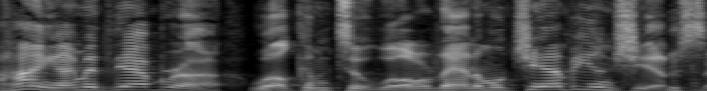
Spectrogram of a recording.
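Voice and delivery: crazy cartoon zebra voice, very high, loud, drawn-out. Recalling the made-up voices done while trying to get work in LA: crazy zebra voice. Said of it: "I'm doing a crazy like".

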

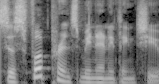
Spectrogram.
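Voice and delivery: plain

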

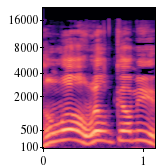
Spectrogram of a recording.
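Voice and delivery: put-on Transylvanian accent. Discussing the 1932 Dracula movie, doing a Dracula Transylvanian accent. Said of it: "It's like the Romanian Transylvanian".

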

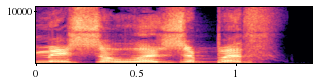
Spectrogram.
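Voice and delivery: loud calling-out voice, high pitched. Quoting what Randy Savage said a lot: Randy Savage voice. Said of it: "something that I know Randy Savage said".

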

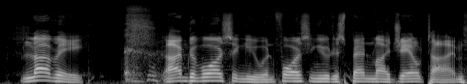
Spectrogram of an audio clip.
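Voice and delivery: purely evil character voice. Redoing a mocking line in the right voice: evil Thurston Howell voice. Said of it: "It's like an evil Thurston Howell".

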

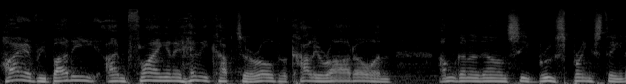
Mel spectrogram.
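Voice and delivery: full put-on American accent, radio host style. Imitating a late-night radio host's show in a put-on american accent. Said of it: "Nicky Horn didn't have an American accent, that's just me".

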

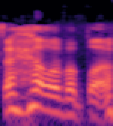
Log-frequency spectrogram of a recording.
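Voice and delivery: mock tearful smiling delivery. Retelling a woman's line from a show: imitating someone fighting back tears. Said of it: "kinda smiles, like she's, like, fighting back tears".

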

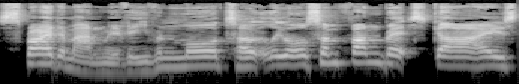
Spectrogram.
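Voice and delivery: parody of cringy marketing voice. Mocking a film's return to cinemas with an extended cut: mock cringy promo voice. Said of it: "with a really cringy, like".

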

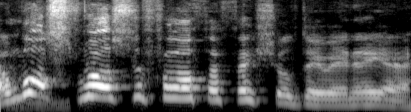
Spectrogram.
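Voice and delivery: very high, octave-up voice. Describing confusion over a sending-off, quoting John: voice going up an octave. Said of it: "John's voice kind of goes up an octave".

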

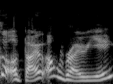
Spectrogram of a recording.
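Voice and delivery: put-on West Country Devon accent. Retelling what an old man said after finishing his pint, thick Devon accent. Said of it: "in the thickest Devon accent is like".

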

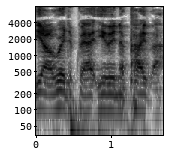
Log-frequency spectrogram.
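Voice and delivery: hard-nosed, tough convict voice.

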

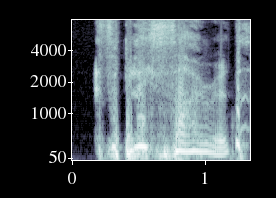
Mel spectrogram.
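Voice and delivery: shaken, crying-laughing voice, high and fast.

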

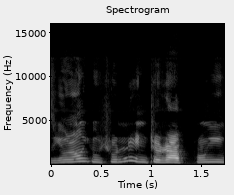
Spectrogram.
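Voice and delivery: slow lecturing tone. Imitating the other speaker's lecture about interrupting: imitating the other speaker lecturing. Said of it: "that's remarkable impression".

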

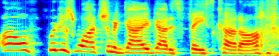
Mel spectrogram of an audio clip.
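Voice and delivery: high voice, calling out. Retelling how her son called out to his mother: imitating a boy yelling out. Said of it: "he yells out".

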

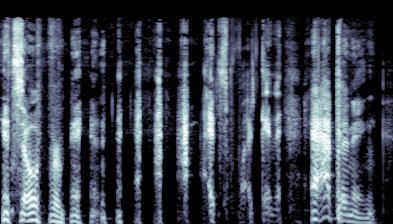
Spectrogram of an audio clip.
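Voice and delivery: laughing through tears. Speaker tells the other person it's happening, crying and laughing at once. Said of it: "I'm crying and laughing at the same time".

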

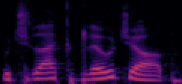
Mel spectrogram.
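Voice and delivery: matter-of-fact Irish brogue. Speaker retelling what a man following her on the street said, in an Irish accent. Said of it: "in this Irish accent".

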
